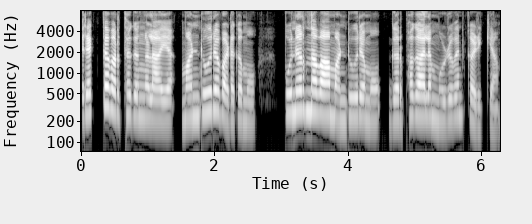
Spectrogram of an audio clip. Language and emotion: Malayalam, neutral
